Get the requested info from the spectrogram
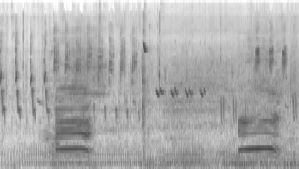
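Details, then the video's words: Tame cattle in a herd walking from the neighbouring village to their pen, rural Indonesia: two drawn-out harmonic moos, each under a second long, about four seconds apart, with small bird chirps and faint scuffling between them. "kerumunan sapi lembu jinak berjalan dari kampung sebelah menuju kandang, suara sapi moo"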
